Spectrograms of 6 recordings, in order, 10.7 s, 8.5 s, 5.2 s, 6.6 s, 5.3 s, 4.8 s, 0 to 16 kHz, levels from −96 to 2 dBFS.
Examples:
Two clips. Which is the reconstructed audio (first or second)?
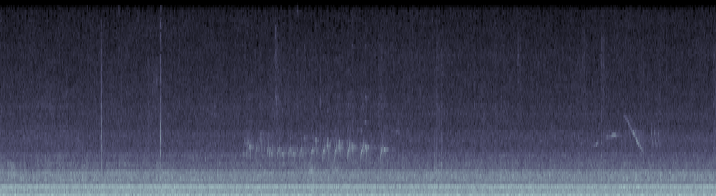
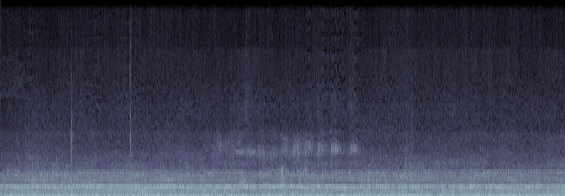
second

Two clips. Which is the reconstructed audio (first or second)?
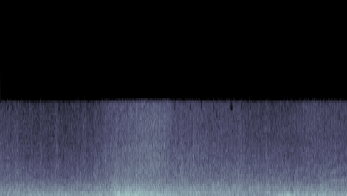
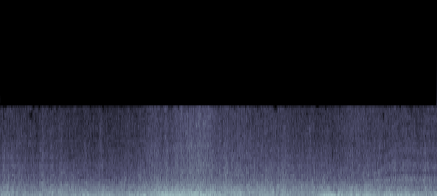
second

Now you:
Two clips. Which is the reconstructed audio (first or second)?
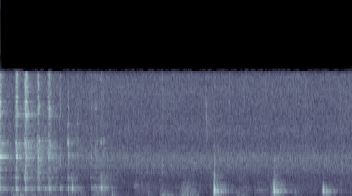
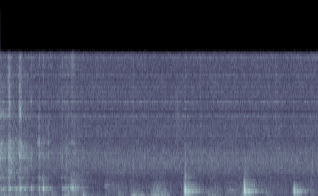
second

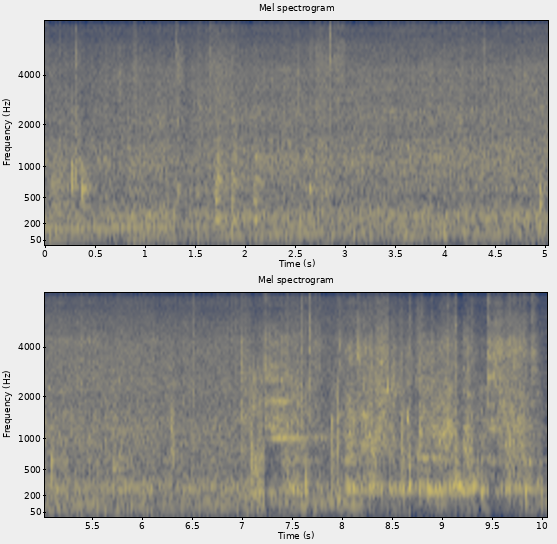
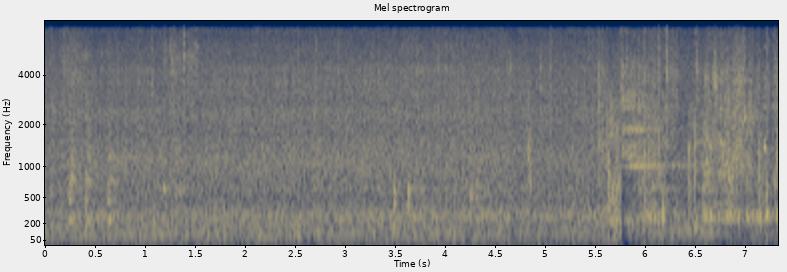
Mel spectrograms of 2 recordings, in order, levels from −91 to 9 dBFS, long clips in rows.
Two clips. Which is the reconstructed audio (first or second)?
first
